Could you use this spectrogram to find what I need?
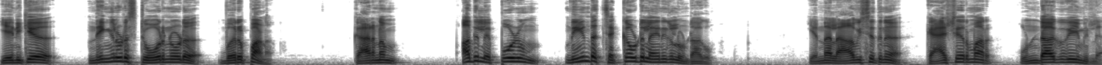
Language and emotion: Malayalam, angry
